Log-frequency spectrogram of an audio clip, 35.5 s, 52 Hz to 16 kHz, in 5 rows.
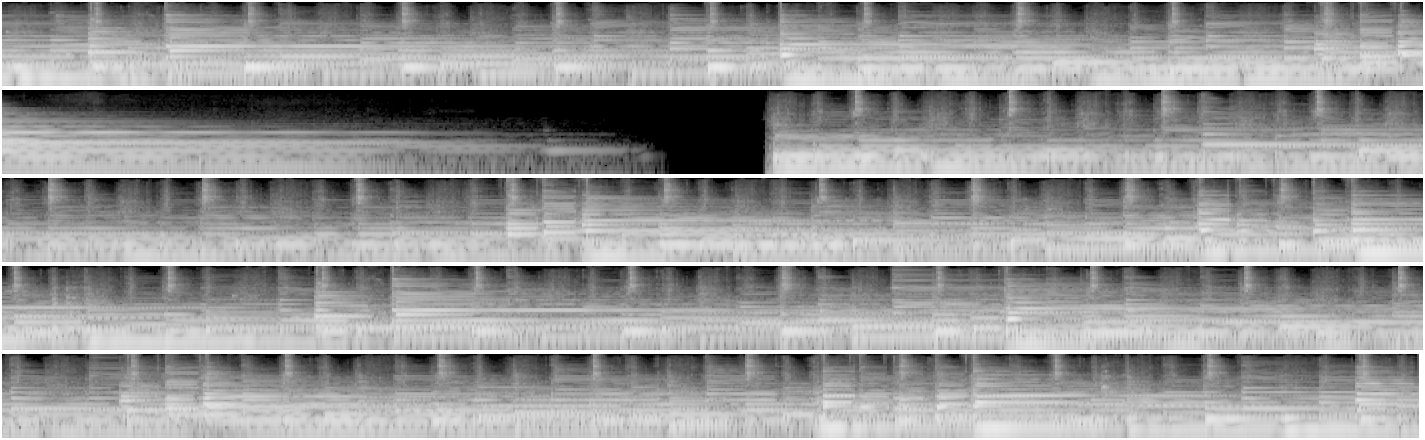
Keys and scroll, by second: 4.8 space, 8.2 space, 11.9 space, 14.4 space, 16.8 space, 21.5 ctrl+-, 22.1 space, 22.7 ctrl+-.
